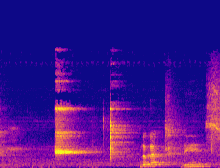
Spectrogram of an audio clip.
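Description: A metal spoon clinks twice against a stemmed glass dessert cup, about a second apart, each clink ringing briefly before it fades. A voice sounds near the end.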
